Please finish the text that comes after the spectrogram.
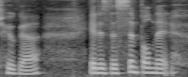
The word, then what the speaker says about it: hygge: it is their hygge I said Higgy at the beginning just because phonetically that's what it looks like but it is pronounced hygge it is the simple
